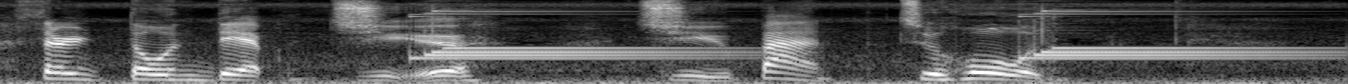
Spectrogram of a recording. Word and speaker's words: 举: 需要学习 Again, 我需要学习 Finally, 举 equals like J-O-O. 举 third tone dip. 举办 to hold. 举 equals like J-O-O. 句 equals like J-O-O falling tone. 句子 or sentence. Repeat after me. 举办 fourth tone.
